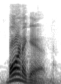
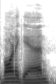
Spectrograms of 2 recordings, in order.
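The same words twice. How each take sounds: First: The stress falls on the first word. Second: The stress falls on the second word. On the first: "Emphasis on the first word" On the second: "we don't say born again"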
